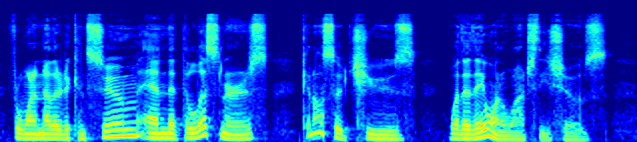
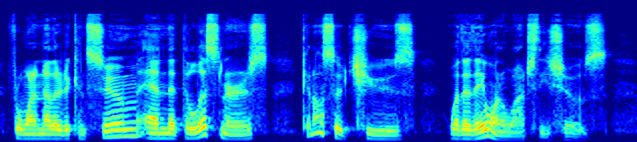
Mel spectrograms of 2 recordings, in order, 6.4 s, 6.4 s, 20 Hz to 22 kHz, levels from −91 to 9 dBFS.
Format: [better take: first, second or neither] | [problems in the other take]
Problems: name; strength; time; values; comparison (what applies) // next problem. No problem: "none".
first | thin; somewhat; fading below 350 Hz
